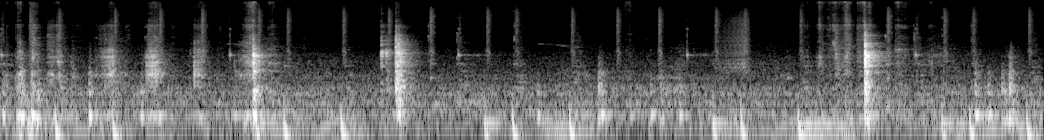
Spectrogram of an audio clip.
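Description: A knife cuts through cauliflower on a board in a kitchen, giving a scattered series of soft crunches and sharper chops with quiet rubbing in between, close and fairly faint.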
